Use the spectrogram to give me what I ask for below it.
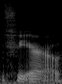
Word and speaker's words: Fiyero: Prince Fiyero. Fiyero, yeah. Fiyero, sorry.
